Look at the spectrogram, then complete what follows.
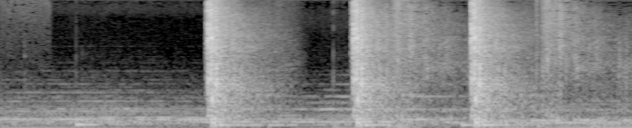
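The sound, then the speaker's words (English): Three muffled gunshots thud in quick, uneven succession, each a dull booming hit with a short echoing tail, heard from behind a closed door over a low steady hum. “Then I realised it was gunfire. All behind the closed door.”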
